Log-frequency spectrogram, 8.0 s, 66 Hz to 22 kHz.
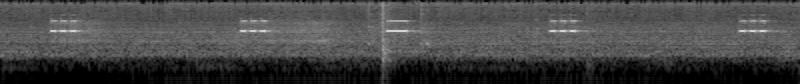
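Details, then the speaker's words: Spot welder building an 18650 battery pack: short, high, clean triple beeps repeating every two seconds or so between welds, which is the welder recharging normally. "The beeping that you can hear is the welding machine just charging back up again. It just takes a few seconds."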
